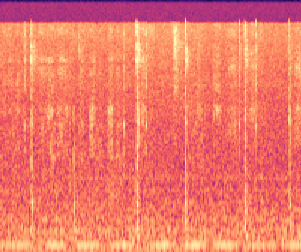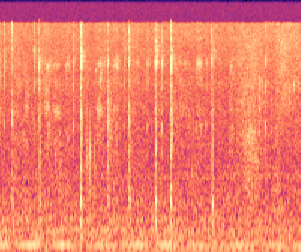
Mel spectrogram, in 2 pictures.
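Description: A stylus writing on a tablet screen, heard faintly as irregular small taps and scratches over a low steady electrical hum.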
